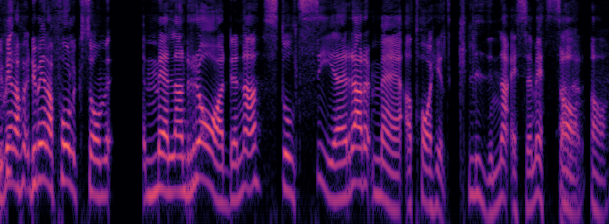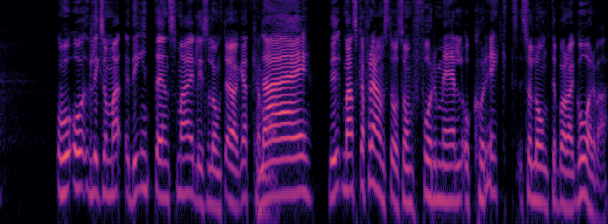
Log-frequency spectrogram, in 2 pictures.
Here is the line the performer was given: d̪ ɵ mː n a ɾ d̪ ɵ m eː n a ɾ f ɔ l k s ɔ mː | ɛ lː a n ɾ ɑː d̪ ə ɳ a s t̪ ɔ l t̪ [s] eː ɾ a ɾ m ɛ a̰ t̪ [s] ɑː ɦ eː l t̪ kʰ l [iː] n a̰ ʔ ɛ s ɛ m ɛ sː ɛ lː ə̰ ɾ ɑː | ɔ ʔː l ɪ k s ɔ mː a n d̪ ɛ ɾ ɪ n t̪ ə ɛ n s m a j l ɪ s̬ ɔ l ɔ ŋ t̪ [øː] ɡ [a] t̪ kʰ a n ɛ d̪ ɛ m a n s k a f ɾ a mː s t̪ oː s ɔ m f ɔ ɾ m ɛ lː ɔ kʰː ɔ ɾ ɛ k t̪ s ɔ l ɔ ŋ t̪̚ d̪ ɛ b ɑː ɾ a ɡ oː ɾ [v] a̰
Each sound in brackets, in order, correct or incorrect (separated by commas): correct, incorrect, correct, correct, correct, correct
